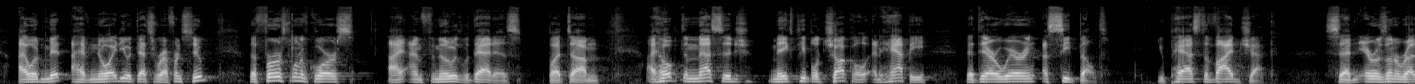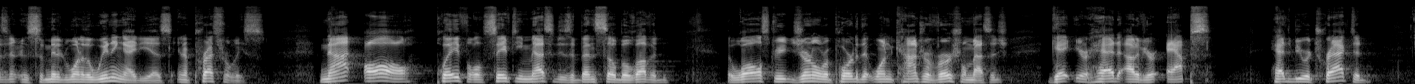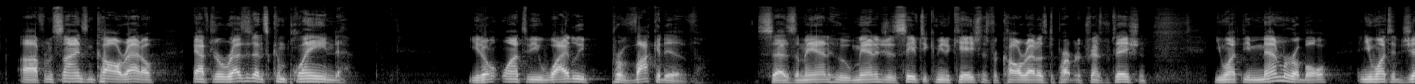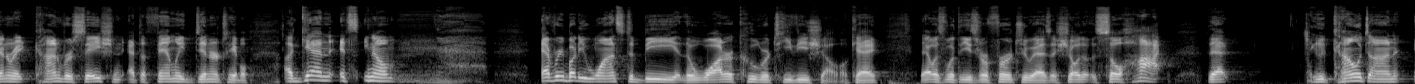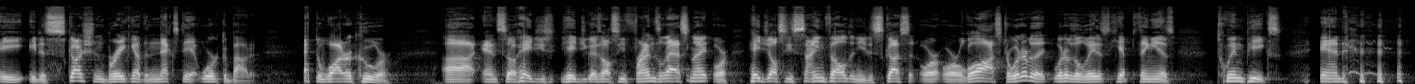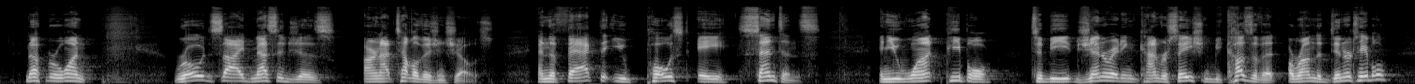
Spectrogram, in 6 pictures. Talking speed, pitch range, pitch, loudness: 180 wpm, 115-140 Hz, 125 Hz, -18 LUFS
